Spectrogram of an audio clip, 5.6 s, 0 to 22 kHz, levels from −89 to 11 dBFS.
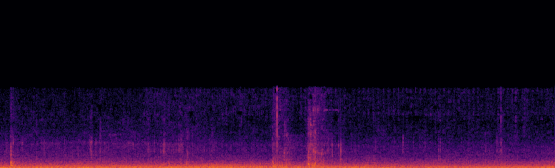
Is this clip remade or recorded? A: recorded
